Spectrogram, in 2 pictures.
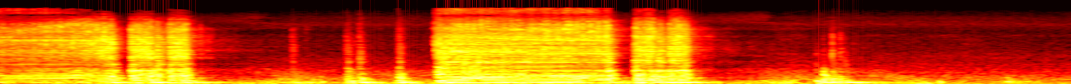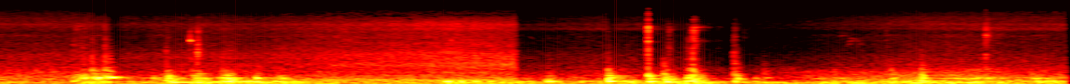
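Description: DeWalt cordless impact driver driving deck screws into wooden deck boards in two bursts of about two seconds each, the first at the start and the second about three seconds in. Scattered clicks and knocks follow, over a steady low hum.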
